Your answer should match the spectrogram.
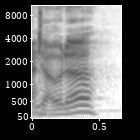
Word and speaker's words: Dota: D-O-T-A. – Yeah. Dota? – Dota.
